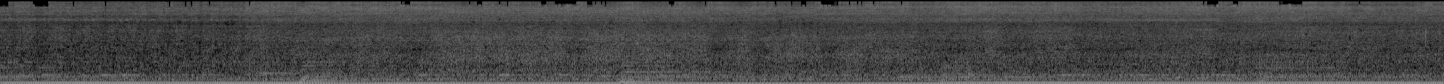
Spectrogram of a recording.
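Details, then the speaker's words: Podiatry nail drill on a keen runner's toenail, which had come off and is now deviated and discoloured: a steady loud hissing whir with a shifting low hum as the damaged nail and nail bed are drilled and cleaned back. "And what I'm going to do now is just drill and clean everything back."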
